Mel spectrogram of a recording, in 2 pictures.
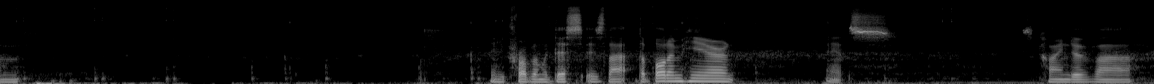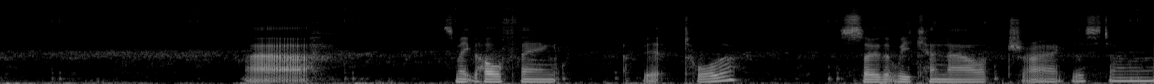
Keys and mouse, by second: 0.6 ctrl+s, 3.3 KP_1, 6.1 Tab, 8.7 g, 9.4-15.4 middle drag, 15.4-20.2 drag, 15.4 g, 20.2 Tab, 21.6-22.8 middle drag, 21.6 g.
